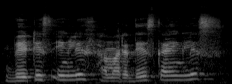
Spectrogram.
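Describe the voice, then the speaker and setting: A man's voice: high-pitched, a little fast, bright, forceful tone, slight background noise. A man from India teaching English grammar in an online class, explaining patiently and talking straight to his students, often repeating key words.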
